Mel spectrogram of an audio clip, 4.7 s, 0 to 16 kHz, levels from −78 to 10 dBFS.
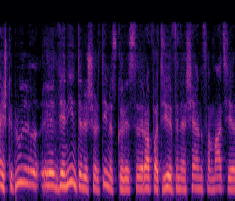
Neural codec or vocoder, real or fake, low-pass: codec, 24 kHz, 0.9 kbps, WavTokenizer, medium speech release version 1; fake; 10.8 kHz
